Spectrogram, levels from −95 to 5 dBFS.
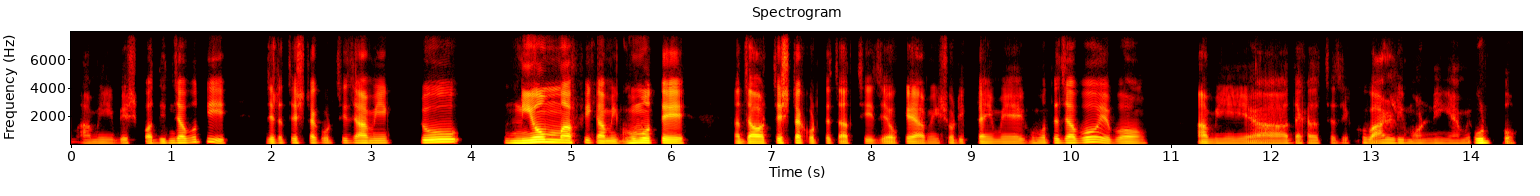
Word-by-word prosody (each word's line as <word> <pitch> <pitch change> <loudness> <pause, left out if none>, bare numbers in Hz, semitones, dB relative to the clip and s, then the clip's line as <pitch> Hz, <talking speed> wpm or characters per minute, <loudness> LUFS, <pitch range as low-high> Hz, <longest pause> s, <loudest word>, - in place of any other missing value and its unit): আমি 115 +1 -12 0.2
বেশ 110 +1 -9
কদিন 115 +3 -5
যাবতই 175 +7 -1 0.5
যেটা 125 +1 -4
চেষ্টা 130 0 -3
করছি 135 +2 -12
যে - - -7
আমি 135 +1 -4
একটু 160 +4 -2 0.9
নিয়ম 175 +5 +10
মাফিক 150 -1 +4
আমি 120 0 -1
ঘুমোতে 140 -1 +5 0.6
আ - - -1
যাওয়ার 115 -2 +5
চেষ্টা - - +2
করতে - - -7
চাচ্ছি। - - -5
যে - - -6
ওকে 110 - -5
আমি 105 +1 -10
সঠিক 115 -2 -10
টাইমে 110 -1 -5 0.2
ঘুমোতে 120 +3 -7
যাবো 135 +5 +2 0.2
এবং 115 -1 -3 0.7
আমি 105 -1 -7 0.4
আ - - -6 0.3
দেখা 100 0 -9
যাচ্ছে 110 +1 -15
যে - - -17
খুব 120 - -11
আর্লি 110 0 -6
মর্নিংয়ে 105 0 -13
আমি 110 - -14
উঠবো। 125 -4 +1
120 Hz, 155 wpm, -26 LUFS, 110-135 Hz, 0.9 s, নিয়ম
